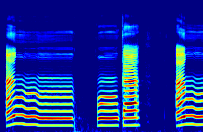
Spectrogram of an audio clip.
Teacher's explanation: Kenapa? Karena si dengungannya semua masuk ke dalam rongga hidung, makanya kuat sehingga terdengar seperti dengungan eng. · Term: dengungan yang kuat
